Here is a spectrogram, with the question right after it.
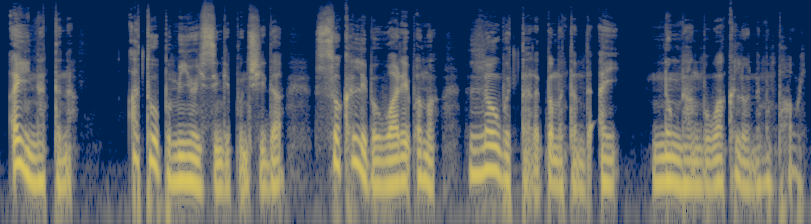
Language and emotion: Manipuri, fearful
